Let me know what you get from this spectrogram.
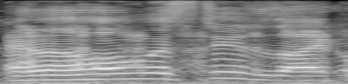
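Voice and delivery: usual speaking voice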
